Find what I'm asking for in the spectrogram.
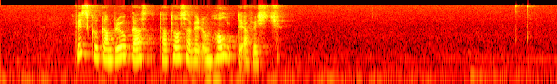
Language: Faroese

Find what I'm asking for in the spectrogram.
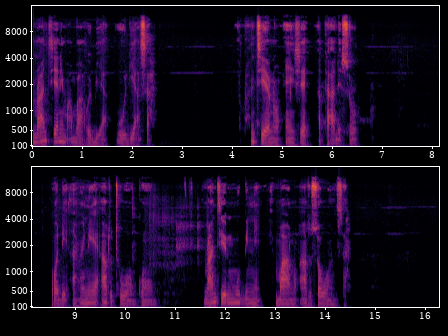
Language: Akan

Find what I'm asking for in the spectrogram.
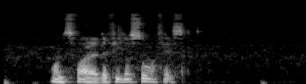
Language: Swedish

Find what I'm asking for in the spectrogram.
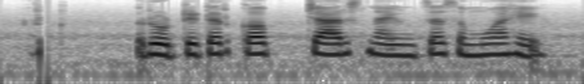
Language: Marathi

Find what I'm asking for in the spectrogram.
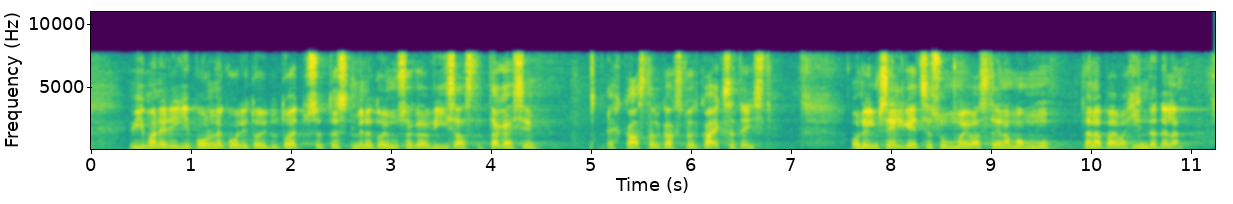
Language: Estonian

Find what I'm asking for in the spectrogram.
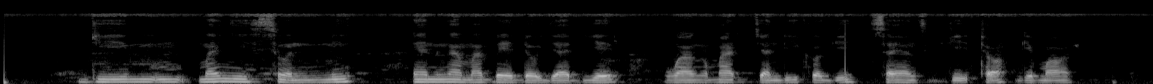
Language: Luo (Kenya and Tanzania)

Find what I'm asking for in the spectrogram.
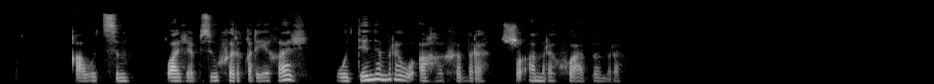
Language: Kabardian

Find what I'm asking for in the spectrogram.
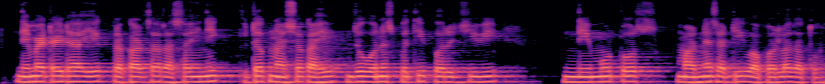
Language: Marathi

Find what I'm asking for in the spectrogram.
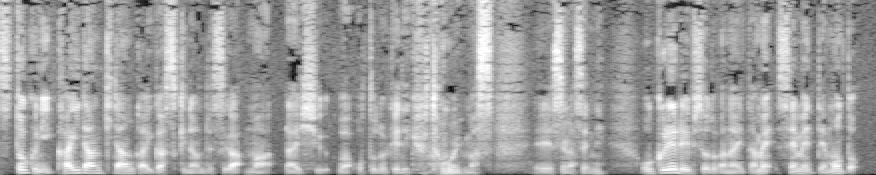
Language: Japanese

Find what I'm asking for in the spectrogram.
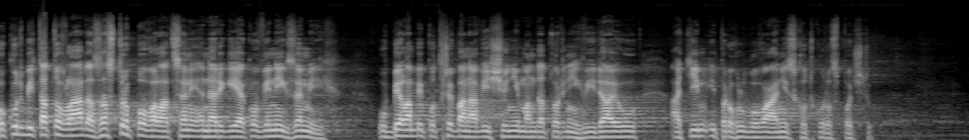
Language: Czech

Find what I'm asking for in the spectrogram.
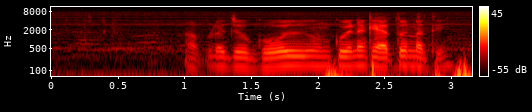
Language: Gujarati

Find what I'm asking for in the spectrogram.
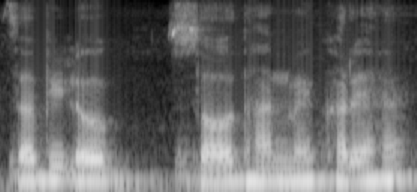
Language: Hindi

